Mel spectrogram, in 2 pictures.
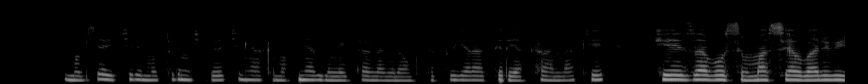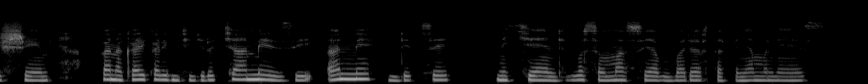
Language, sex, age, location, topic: Kinyarwanda, female, 18-24, Kigali, health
